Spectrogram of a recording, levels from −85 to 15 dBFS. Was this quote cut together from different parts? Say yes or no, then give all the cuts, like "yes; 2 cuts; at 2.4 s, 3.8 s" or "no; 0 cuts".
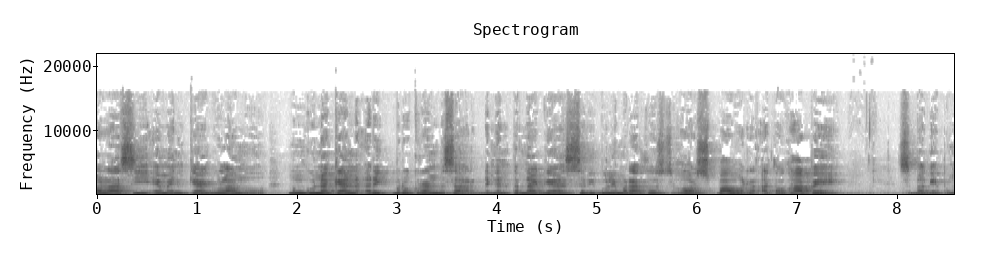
no; 0 cuts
